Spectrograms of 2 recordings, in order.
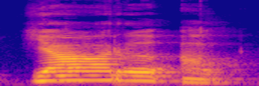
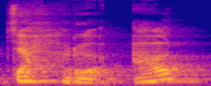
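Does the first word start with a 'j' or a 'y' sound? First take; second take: y; j. First: The first word starts with a 'y' sound. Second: The first word starts with a 'j' sound. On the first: The speaker calls it right. "tapi Jahre alt. Ingat, J dieja J atau atau dibaca Y" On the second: The speaker calls it wrong. "Bukan Jahre alt"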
